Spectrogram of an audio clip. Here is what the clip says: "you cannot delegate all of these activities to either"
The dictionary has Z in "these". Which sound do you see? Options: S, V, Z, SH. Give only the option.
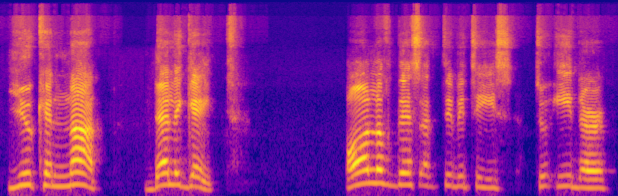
S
